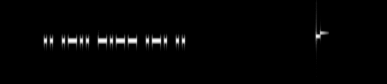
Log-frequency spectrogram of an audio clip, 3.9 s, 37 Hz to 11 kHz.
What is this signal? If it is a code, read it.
Morse code, heard as a keyed tone, about 39 wpm, 690 Hz. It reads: ILYRI
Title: Code Groups - 5 Letters - 40wpm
